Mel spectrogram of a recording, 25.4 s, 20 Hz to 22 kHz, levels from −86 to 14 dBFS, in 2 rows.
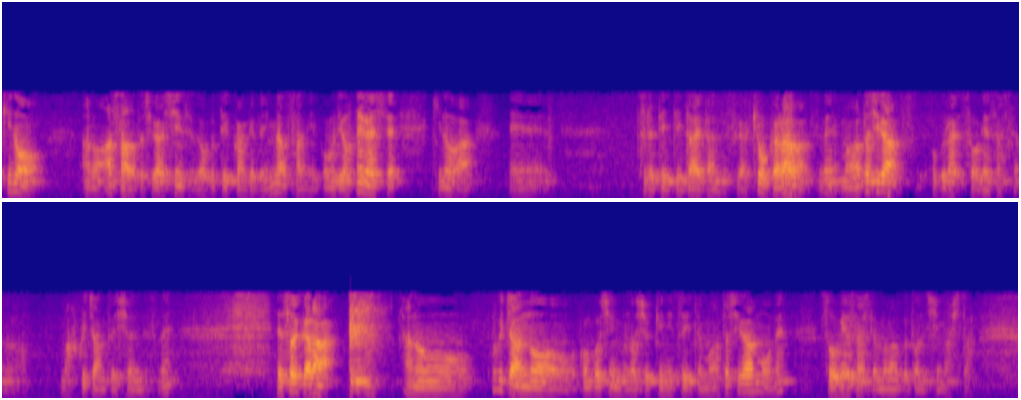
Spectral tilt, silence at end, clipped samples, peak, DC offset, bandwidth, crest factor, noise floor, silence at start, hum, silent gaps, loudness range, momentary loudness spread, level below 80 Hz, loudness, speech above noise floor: -8.5 dB/octave; 0 s; under 0.1%; 0 dBFS; under 0.1%; 4 kHz; 22 dB; -48 dBFS; 0 s; none; none; 12 LU; 20 LU; -64 dBFS; -20 LUFS; 28 dB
